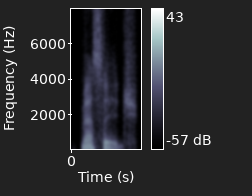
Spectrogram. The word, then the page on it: message: American English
